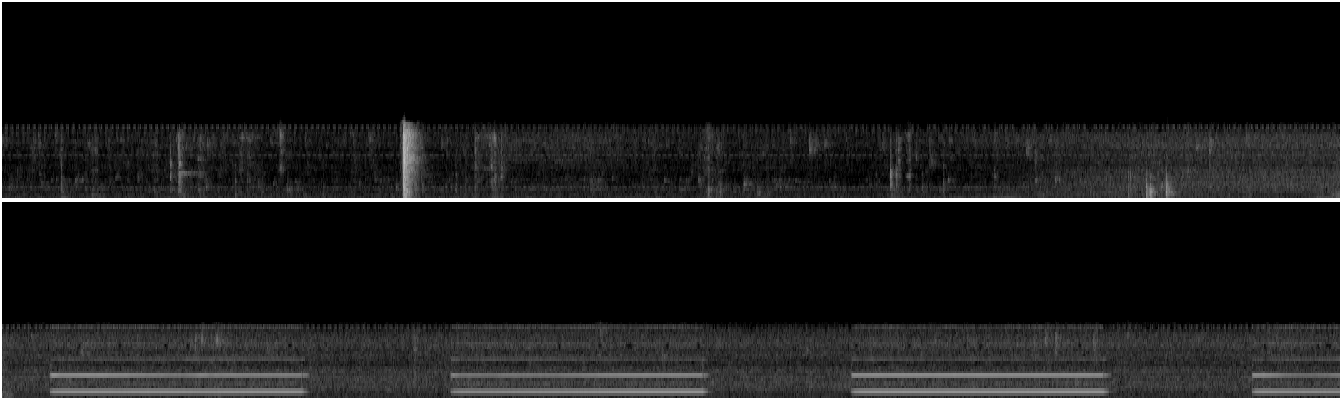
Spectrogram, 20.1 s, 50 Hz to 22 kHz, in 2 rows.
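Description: Light clicks of memory sticks being seated in a Socket 370 motherboard's slots, with one sharp snap a few seconds in. About halfway through, the motherboard's speaker starts a POST beep code: long steady beeps of about two seconds each, repeating every three seconds, a pattern typical of the board not detecting its RAM.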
